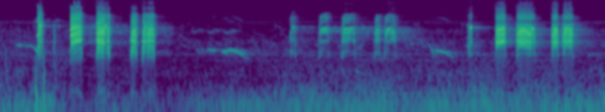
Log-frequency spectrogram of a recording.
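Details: Black francolin repeating its grating call three times: loud harsh phrases of short and drawn-out rasping notes, separated by quieter versions, with brief whistles and chirps of other birds between.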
